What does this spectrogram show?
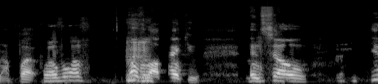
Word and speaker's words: Provorov: I can't get his name out, but Provorov, thank you.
